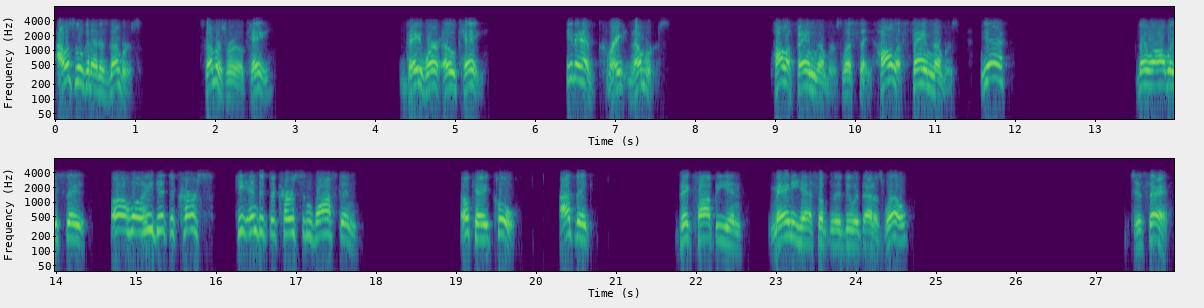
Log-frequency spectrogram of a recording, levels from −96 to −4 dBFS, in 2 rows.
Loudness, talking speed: -29 LUFS, 135 wpm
